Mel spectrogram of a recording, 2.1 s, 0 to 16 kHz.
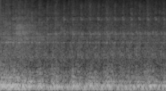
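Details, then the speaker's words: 2024 Harley-Davidson Street Glide 117 V-twin, first start after an Andrews 485 cam install. Loud, rough idle with a fast ticking over the lope from unprimed hydraulic lifters, which must pump up as the engine runs long enough to build oil pressure. "lifter's got to pump up. I didn't prime it. Thing's gonna have to run for a while to build any oil pressure."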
